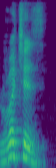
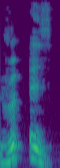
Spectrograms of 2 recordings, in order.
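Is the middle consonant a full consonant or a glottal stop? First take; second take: full consonant; glottal stop. First: The middle consonant is fully pronounced. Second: The middle consonant is a glottal stop.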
